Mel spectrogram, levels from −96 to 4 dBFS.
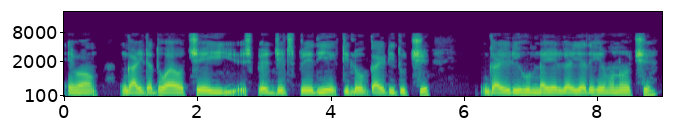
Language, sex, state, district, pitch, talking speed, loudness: Bengali, male, West Bengal, Jalpaiguri, 115 Hz, 145 wpm, -13 LUFS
